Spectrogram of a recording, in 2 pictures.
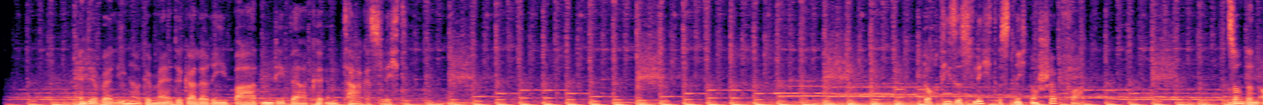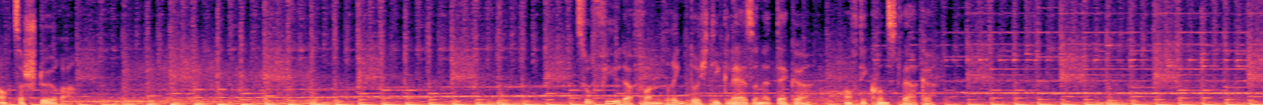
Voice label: Commentary; arte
